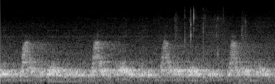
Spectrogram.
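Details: Rhythmic whooshing pulses over a steady hum, about 90 a minute: pulsed-wave Doppler of normal carotid artery flow, patient supine, recorded on a US-HCL5P ultrasound with linear probe.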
